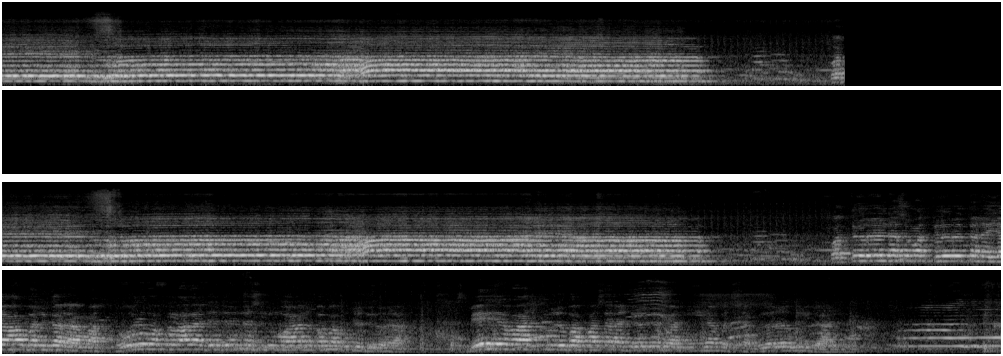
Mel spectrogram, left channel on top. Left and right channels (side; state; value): left; drops out; at 8.5 s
